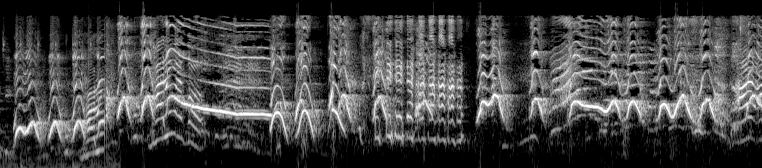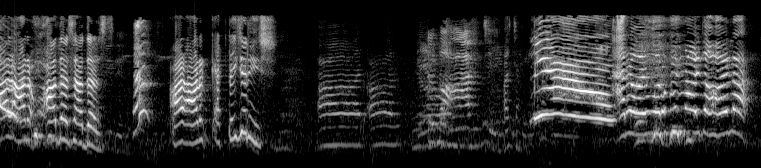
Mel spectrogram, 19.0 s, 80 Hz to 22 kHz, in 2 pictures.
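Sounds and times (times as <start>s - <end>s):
girls squealing: 0.2s - 10.4s, 11.1s - 11.8s, 13.5s - 19.0s.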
